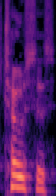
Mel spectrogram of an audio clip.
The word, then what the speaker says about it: ptosis: Yeah, I mean, definitely P-T-O-S-I-S is ptosis. – Yeah, no, it's funny, but... – That's ptosis.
